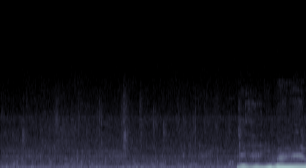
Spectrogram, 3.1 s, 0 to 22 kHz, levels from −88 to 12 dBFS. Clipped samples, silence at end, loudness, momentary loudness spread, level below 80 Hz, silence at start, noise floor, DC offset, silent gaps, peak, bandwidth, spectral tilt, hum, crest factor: under 0.1%; 0 s; -26 LUFS; 28 LU; -64 dBFS; 0.3 s; -52 dBFS; under 0.1%; none; -14 dBFS; 7.2 kHz; -9 dB/octave; none; 16 dB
